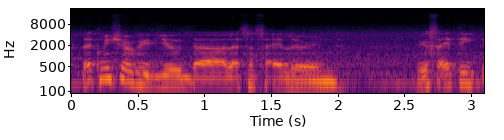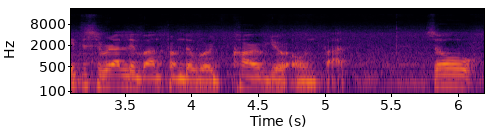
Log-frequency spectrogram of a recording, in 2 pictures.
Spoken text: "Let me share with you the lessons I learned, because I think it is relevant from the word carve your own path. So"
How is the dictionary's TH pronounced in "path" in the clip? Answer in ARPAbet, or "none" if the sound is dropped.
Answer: T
